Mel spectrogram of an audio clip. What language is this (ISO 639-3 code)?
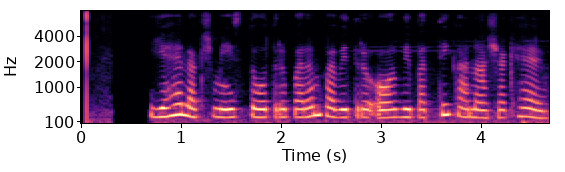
san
